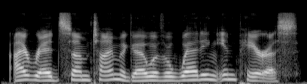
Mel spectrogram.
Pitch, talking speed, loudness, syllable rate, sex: 190 Hz, 195 wpm, -15 LUFS, 4.6 syllables/s, female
